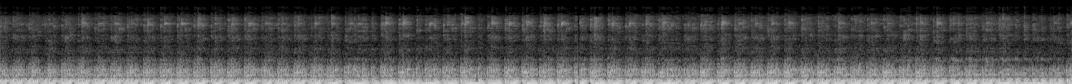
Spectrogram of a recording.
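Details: Harley Road Glide after teardown and rebuild (metal was found in the oil), with cylinders, exhaust and cam cover reinstalled: a deep, lumpy twin-cylinder idle thumping about three times a second, steady and even, with no knock or tick. It runs normally.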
